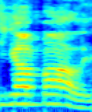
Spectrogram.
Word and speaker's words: Yamal: It's Yamal.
